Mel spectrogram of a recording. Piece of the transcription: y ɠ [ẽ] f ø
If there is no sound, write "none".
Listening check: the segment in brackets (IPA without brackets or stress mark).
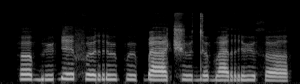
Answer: e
